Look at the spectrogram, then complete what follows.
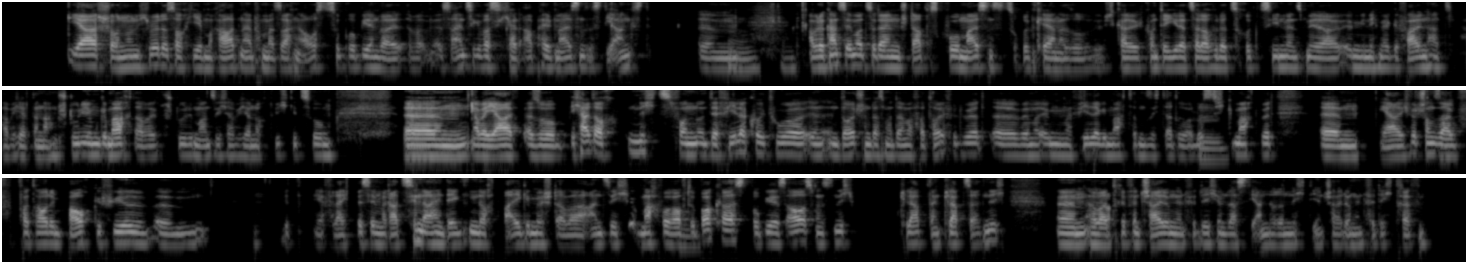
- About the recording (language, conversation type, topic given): German, podcast, Wann hast du zum ersten Mal wirklich eine Entscheidung für dich selbst getroffen?
- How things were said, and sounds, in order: laughing while speaking: "rationalen"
